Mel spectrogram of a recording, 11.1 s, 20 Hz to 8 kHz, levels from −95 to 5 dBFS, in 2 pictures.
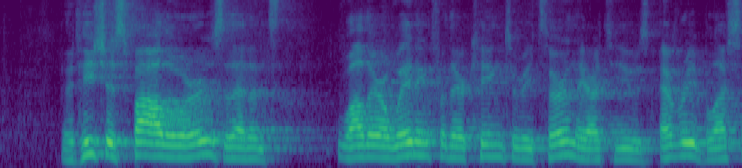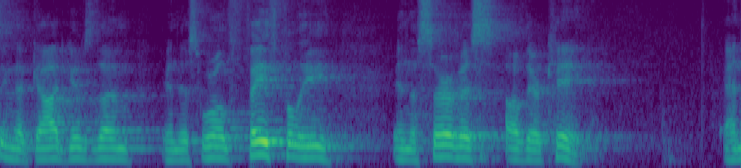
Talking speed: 190 wpm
